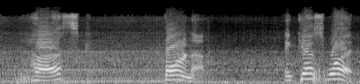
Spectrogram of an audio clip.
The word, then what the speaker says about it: Husqvarna: pulley for God's sake pronounce the name right it is not Husqvarna with an a its husk corn up and guess what it's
